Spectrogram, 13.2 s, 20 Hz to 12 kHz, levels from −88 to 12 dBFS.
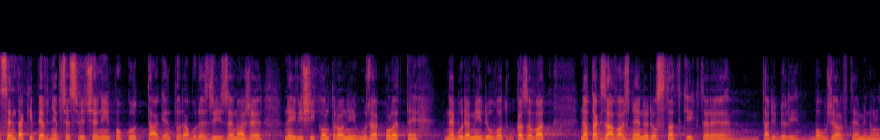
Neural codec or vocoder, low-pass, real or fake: codec, 16 kHz, 8 kbps, FunCodec, trained on LibriTTS, 25 frames a second; 7.2 kHz; fake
